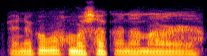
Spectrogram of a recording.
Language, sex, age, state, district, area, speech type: Assamese, male, 30-45, Assam, Majuli, urban, spontaneous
